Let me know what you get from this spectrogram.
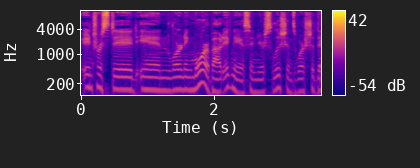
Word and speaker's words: Igneous: We often get confused with Ingenious, so if you spell it that way, you'll end up somewhere else, but it is Igneous like the rock, like the volcanic rock.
